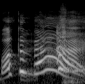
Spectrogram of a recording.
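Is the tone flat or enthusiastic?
enthusiastic. It is said with lively enthusiasm.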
